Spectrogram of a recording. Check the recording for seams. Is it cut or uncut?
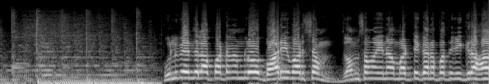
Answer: uncut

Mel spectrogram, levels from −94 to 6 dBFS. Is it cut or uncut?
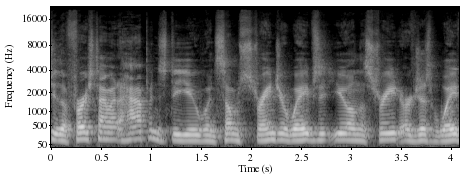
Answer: uncut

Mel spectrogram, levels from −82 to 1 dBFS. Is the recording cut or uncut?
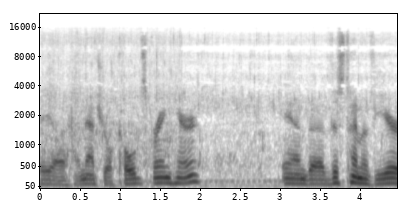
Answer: uncut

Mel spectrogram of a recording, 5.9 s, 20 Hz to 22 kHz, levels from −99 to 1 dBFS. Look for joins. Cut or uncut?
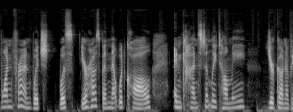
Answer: uncut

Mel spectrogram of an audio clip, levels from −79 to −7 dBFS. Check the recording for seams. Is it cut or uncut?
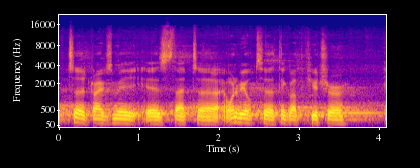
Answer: uncut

